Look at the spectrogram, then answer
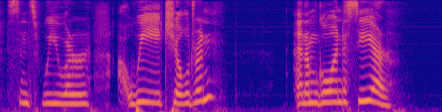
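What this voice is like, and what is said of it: Put-on Irish accent. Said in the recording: “It's Irish.”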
